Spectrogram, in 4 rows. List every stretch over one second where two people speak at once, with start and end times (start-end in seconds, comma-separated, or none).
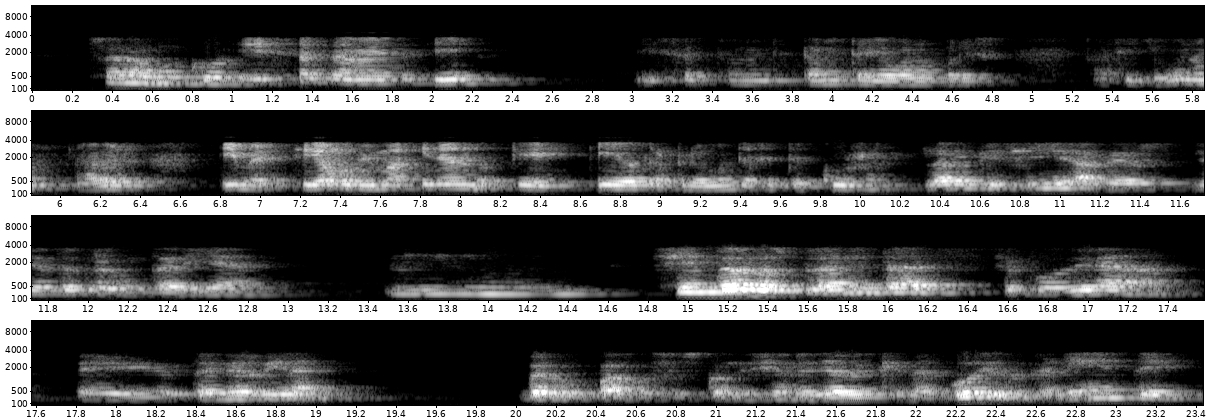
none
